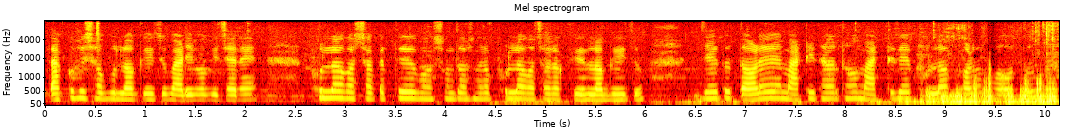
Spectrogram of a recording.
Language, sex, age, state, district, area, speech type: Odia, female, 30-45, Odisha, Jagatsinghpur, rural, spontaneous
